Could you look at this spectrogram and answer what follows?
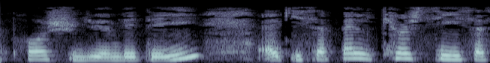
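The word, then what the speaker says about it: Keirsey: de manière très proche du MBTI qui s'appelle Cury ça s'écrit k e i r s y il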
